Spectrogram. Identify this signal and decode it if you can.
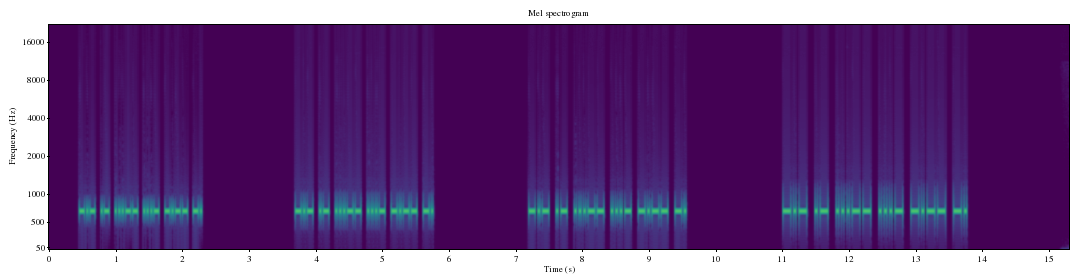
Morse code, heard as a keyed tone, about 38 wpm, 700 Hz. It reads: KA3VYN KA3VYN KA3VYN KA3VYN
